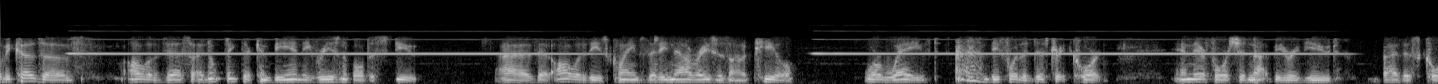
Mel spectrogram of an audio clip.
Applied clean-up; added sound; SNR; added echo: none; Wind instrument, woodwind instrument; 5 dB; none.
